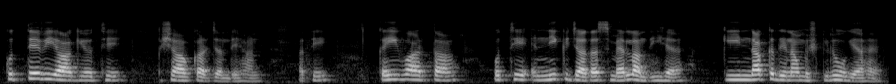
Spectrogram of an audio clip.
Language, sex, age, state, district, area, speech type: Punjabi, female, 45-60, Punjab, Hoshiarpur, urban, spontaneous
